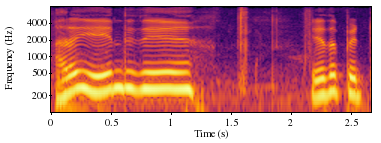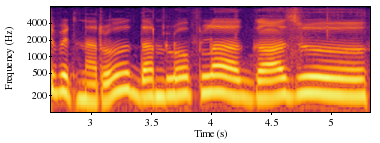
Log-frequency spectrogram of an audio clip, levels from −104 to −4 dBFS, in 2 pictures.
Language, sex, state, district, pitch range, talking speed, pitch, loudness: Telugu, female, Andhra Pradesh, Sri Satya Sai, 195-240 Hz, 90 wpm, 215 Hz, -12 LUFS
